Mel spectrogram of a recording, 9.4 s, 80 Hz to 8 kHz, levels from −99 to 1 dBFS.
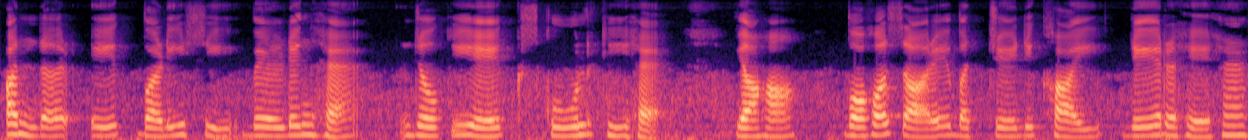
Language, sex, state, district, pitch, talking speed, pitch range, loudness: Hindi, female, Punjab, Pathankot, 185 Hz, 130 wpm, 175-195 Hz, -18 LUFS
